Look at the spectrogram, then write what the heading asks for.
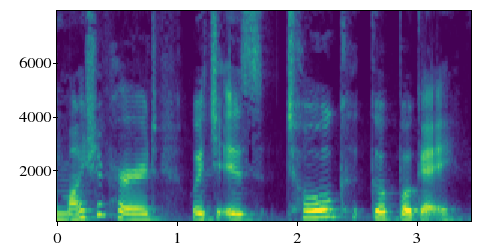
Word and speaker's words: tóg go bog é: And then bug obviously pronounced like bug in English, B-U-G, and then E has a fada, so that's long, so it's A.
